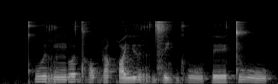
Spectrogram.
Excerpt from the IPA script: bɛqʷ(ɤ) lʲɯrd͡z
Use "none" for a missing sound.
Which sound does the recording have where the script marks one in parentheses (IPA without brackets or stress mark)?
ɤ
